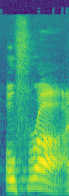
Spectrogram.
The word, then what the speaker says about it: Ophrah: It says, the angel of the Lord came and he sat under the oak that was in Ophrah. I know it looks like Oprah, but it's pronounced a little bit differently. So not the you get a car, different person. It's actually a land.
